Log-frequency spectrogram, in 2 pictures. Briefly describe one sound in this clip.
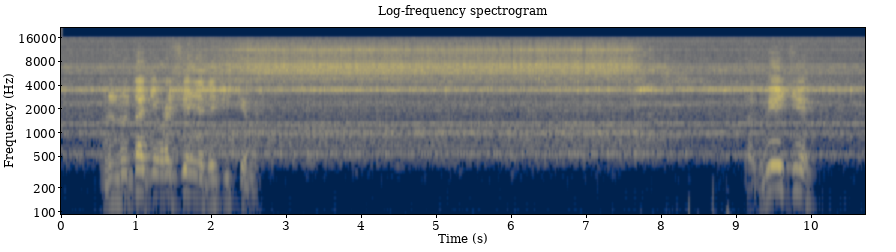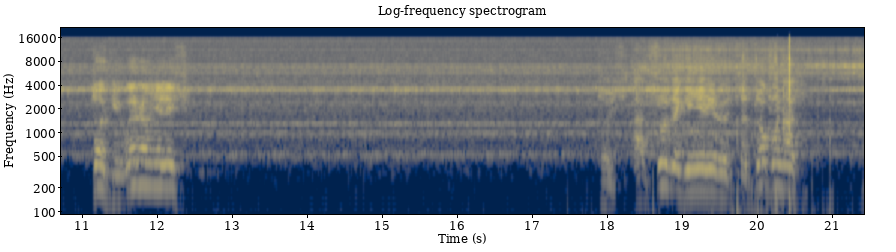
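A small electric motor whirs steadily with a high whine.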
